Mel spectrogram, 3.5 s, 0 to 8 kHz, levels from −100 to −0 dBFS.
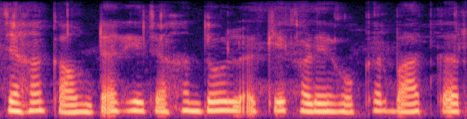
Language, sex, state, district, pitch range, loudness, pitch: Hindi, female, Punjab, Kapurthala, 195-220 Hz, -15 LUFS, 215 Hz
